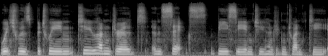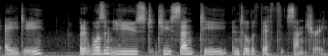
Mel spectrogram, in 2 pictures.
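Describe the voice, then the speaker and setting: In an English accent, a woman talks with a fairly low voice. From UK. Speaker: podcast host. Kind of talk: casual chat.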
